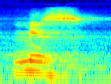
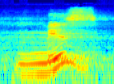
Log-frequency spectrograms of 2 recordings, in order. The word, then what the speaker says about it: Ms: no it is pronounced Miz Miz z sound must come it is pronounced Miz and it is used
